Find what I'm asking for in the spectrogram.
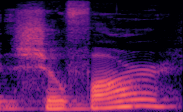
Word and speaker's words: shofar: am I pronouncing this right? Shofar? – Yeah, that is right, yeah.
